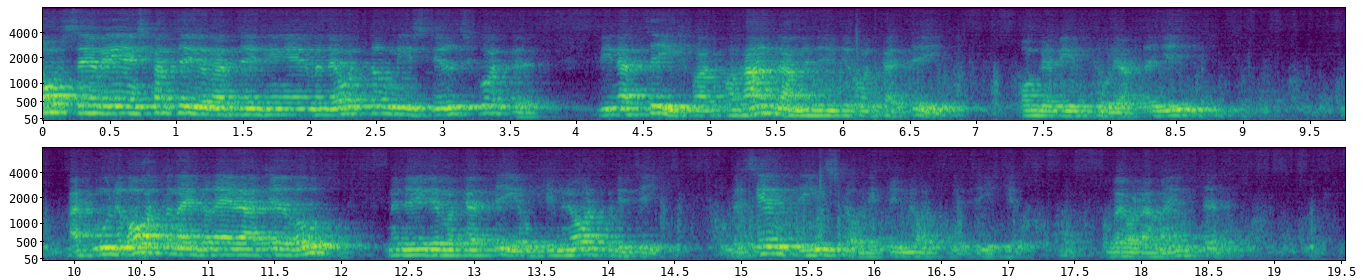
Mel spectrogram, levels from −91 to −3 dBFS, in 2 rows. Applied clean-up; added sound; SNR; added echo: neural separator model SepFormer DNS4.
